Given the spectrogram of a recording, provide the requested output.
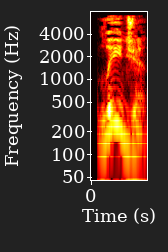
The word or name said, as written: legion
